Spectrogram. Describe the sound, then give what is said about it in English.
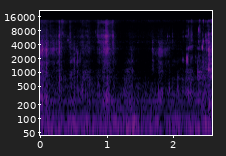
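Crisp crunching bites and chewing of a matcha Pocky stick with thin frosting, a few sharp snaps followed by quiet, close mastication, with no talking. “with something like a Pocky Stick, the frosting is spread very thin on here. I gotta kind of take a couple bites to really take in the flavor.”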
